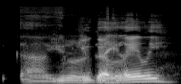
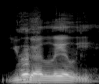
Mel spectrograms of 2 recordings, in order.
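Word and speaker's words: Uiagalelei: DJ Ugalele. Yes. Yeah. Ugalele.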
